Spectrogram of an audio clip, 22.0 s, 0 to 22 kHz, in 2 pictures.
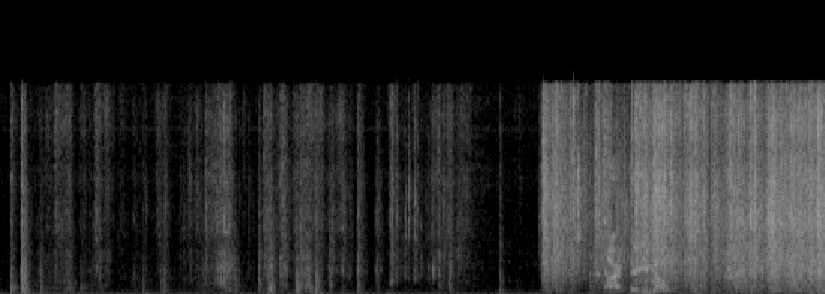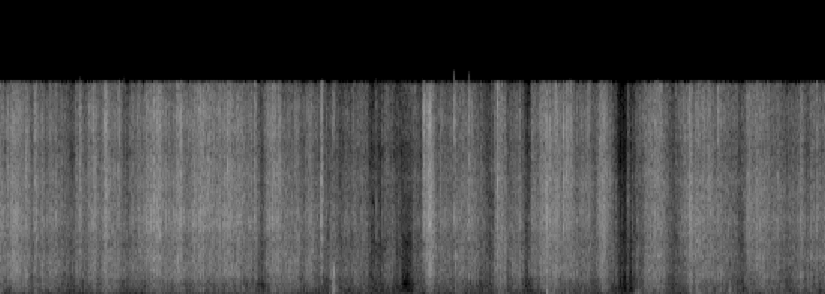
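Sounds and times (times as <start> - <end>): packing paper rustling: 4.4 - 6.2, 7.2 - 22.0.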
